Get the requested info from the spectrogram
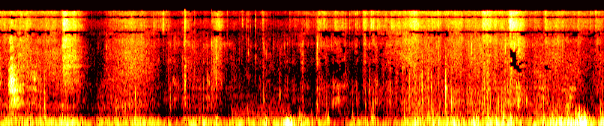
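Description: A dog playing in snow: a short growl right at the start, then scattered soft steps and scuffles in the snow over a low rumble.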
